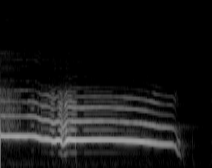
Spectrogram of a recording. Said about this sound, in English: another creature from a corner started howling too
